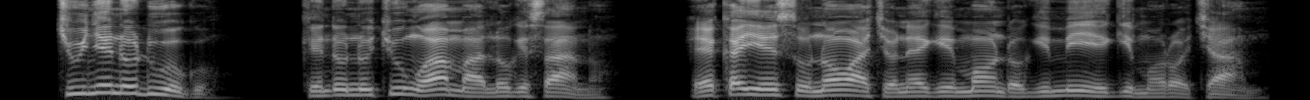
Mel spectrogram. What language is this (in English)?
Luo (Kenya and Tanzania)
